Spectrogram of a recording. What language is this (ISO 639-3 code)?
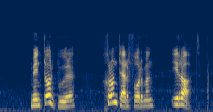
afr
